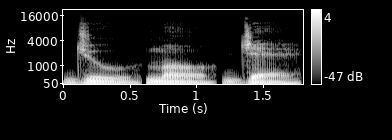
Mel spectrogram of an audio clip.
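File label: "jumoje", concatenated syllables; Affixing experiment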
